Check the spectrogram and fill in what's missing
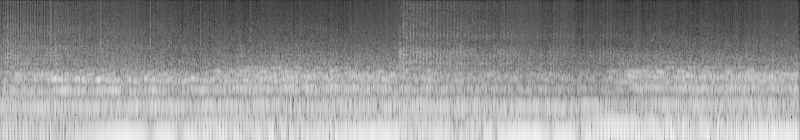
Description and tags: Scary eerie halloween sound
